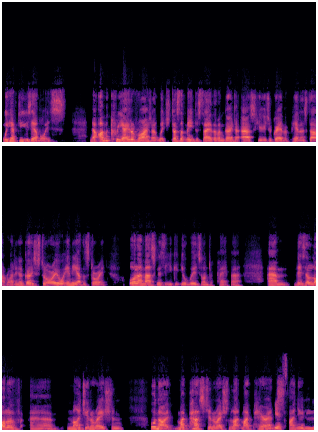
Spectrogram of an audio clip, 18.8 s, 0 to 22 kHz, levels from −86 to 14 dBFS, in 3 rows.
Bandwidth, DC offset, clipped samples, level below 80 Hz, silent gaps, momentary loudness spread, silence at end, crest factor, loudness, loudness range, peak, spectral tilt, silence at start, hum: 12.5 kHz; under 0.1%; under 0.1%; -72 dBFS; 1.30-1.38 s, 1.71-1.76 s, 8.74-8.79 s, 11.52-11.57 s, 12.04-12.10 s, 13.02-13.07 s, 13.80-13.85 s, 15.01-15.07 s; 12 LU; 0 s; 18 dB; -20 LUFS; 4 LU; -2 dBFS; -4 dB/octave; 0 s; none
